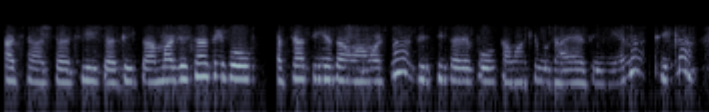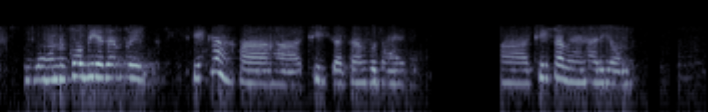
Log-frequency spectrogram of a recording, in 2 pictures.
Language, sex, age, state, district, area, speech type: Sindhi, female, 30-45, Delhi, South Delhi, urban, conversation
